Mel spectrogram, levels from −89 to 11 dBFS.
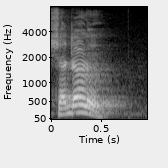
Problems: none marked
